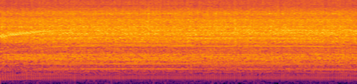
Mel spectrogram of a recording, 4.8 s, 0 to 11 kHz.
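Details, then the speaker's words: Leonart Daytona 125 with the rear wheel raised, running in second gear: a steady, busy engine and drivetrain roar as the chain slaps the top of its guard. The chain looks suspiciously long, likely too slack. "Вторая, о, дубасит по щитку. Цепь дубасит по щитку цепи сверху."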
